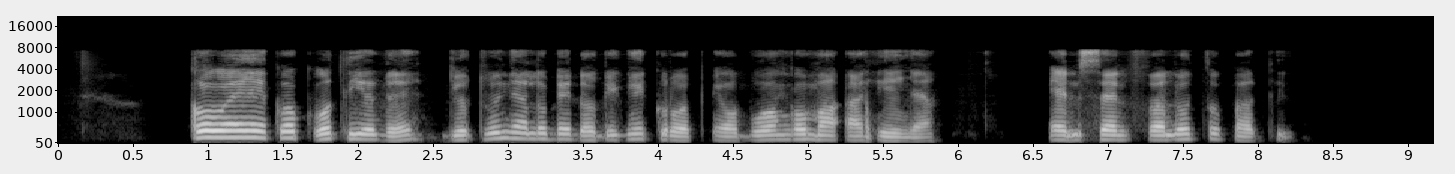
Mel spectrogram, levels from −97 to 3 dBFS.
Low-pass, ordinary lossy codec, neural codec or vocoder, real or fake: 7.2 kHz; none; codec, 16 kHz, 2 kbps, FreqCodec, larger model; fake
